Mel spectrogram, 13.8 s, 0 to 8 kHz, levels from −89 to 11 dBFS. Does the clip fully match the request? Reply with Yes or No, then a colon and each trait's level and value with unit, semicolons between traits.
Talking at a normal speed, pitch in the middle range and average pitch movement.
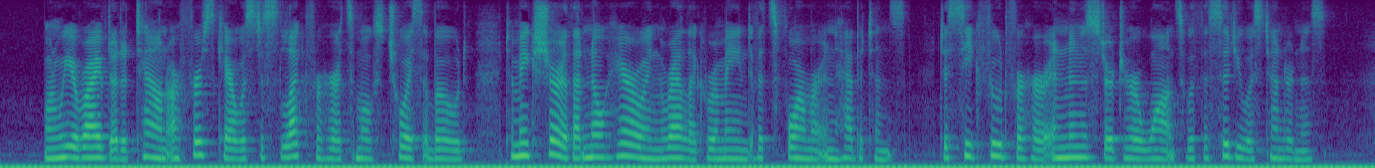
No: average, 190 wpm; medium, 180 Hz; narrow, 2.3 semitones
